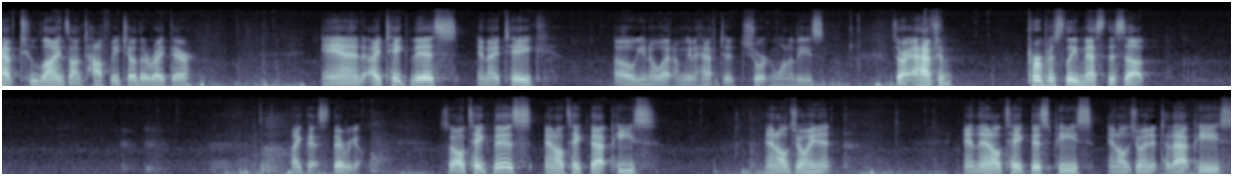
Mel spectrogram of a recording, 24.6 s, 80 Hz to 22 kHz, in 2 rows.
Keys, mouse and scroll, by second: 0.5 click, 1.7 click, 2.2 Return, 2.7 click, 3.6 click, 6.7 click, 7.7 click, 8.5 Delete, 9.8 click, 11.0 click, 14.0 click, 14.8 Return, 16.0 click, 17.0 click, 17.9 shift+click, 19.2 shift+click, 23.5 click.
